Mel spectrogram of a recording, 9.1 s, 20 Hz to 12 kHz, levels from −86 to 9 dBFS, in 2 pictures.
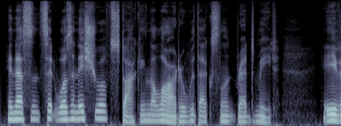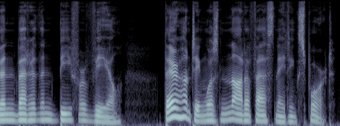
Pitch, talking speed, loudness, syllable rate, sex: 120 Hz, 180 wpm, -22 LUFS, 5.2 syllables/s, male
